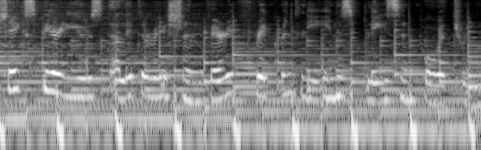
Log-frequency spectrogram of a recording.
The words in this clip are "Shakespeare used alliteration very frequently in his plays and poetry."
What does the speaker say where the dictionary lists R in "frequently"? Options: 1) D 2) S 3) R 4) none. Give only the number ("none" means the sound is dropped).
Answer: 3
